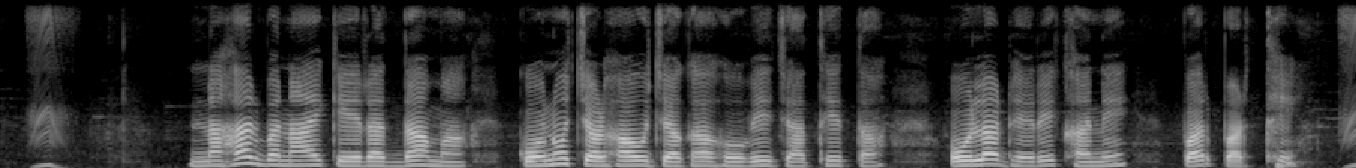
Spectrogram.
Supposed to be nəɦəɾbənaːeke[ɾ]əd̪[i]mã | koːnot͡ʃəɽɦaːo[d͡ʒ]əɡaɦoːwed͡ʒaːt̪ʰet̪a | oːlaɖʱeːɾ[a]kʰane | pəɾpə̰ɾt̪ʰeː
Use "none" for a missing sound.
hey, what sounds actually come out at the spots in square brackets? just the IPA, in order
ɾ, a, d͡ʒ, e

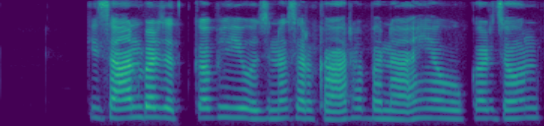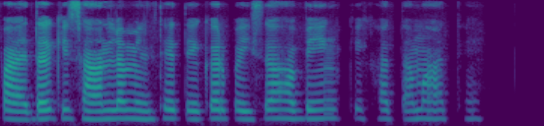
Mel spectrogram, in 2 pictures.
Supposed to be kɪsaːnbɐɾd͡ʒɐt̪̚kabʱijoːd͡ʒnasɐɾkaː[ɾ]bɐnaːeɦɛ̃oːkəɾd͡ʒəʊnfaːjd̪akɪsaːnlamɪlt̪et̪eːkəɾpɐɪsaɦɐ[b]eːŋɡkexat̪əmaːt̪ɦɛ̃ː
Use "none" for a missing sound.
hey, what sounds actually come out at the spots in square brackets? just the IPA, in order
ɾ, b

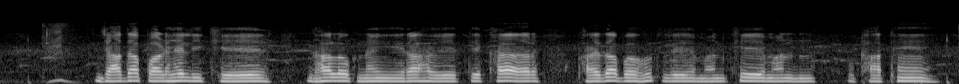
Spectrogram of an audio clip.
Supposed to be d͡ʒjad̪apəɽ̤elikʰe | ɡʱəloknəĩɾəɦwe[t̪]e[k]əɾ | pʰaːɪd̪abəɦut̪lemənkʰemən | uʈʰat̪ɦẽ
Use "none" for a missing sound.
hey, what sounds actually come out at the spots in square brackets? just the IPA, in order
t̪, kʰ

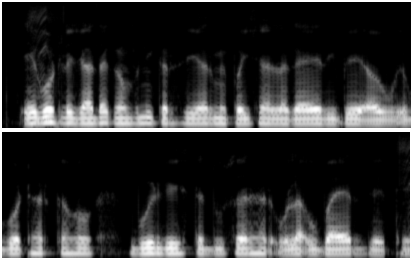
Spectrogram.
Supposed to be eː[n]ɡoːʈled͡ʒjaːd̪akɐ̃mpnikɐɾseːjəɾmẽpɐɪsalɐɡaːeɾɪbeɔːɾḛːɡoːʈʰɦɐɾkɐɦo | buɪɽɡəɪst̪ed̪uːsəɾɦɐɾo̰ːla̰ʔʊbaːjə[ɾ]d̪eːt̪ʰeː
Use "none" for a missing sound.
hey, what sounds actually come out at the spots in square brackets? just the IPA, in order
none, ɾ

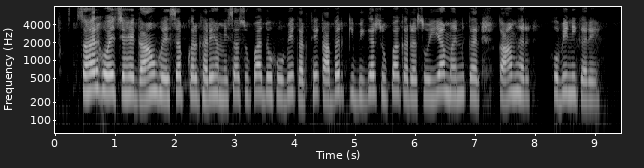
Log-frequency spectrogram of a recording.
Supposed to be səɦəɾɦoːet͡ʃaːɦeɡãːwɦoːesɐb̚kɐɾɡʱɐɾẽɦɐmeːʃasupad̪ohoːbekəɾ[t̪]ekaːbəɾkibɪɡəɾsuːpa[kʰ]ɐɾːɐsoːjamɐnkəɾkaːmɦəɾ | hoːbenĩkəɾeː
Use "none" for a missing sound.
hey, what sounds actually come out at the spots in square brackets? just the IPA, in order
t̪ʰ, k

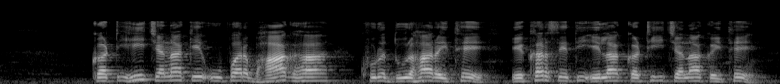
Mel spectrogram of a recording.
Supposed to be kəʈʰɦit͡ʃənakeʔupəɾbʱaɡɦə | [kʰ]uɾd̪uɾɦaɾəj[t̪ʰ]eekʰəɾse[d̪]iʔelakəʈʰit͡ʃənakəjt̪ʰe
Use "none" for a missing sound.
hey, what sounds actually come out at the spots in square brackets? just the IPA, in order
kʰ, t̪ʰ, t̪

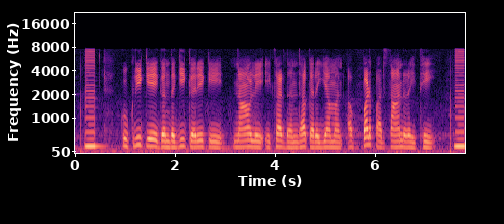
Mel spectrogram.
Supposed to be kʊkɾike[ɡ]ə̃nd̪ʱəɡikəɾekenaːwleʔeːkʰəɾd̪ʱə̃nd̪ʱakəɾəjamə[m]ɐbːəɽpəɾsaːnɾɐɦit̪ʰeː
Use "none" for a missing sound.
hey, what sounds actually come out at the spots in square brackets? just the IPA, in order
ɡ, n

